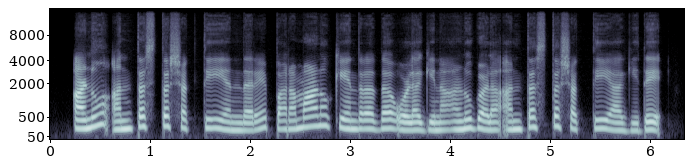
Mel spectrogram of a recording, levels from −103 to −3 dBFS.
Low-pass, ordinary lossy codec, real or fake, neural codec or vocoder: 14.4 kHz; none; fake; autoencoder, 48 kHz, 32 numbers a frame, DAC-VAE, trained on Japanese speech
